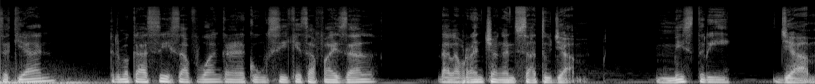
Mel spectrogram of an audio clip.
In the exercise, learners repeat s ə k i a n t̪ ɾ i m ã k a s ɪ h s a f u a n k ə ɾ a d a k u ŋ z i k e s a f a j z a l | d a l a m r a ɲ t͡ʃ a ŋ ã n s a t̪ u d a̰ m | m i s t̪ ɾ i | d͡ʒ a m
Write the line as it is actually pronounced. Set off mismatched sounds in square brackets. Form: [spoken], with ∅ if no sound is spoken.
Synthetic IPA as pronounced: s ə k i a n t̪ ɾ i m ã k a s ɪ h s a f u a n k ə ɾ a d a k u ŋ [s] i k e s a f a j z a l | d a l a m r a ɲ t͡ʃ a ŋ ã n s a t̪ u [d͡ʒ] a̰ m | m i s t̪ ɾ i | d͡ʒ a m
